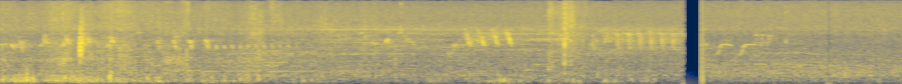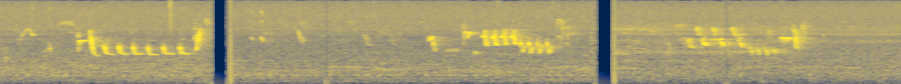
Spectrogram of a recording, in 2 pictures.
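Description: Wild songbirds singing outdoors: several short runs of quick, repeated chirps, the loudest about ten seconds in, over faint steady background noise, with a low rumble in the first couple of seconds.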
